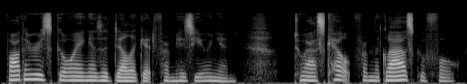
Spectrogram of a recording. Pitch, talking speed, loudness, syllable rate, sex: 180 Hz, 205 wpm, -22 LUFS, 5.4 syllables/s, female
